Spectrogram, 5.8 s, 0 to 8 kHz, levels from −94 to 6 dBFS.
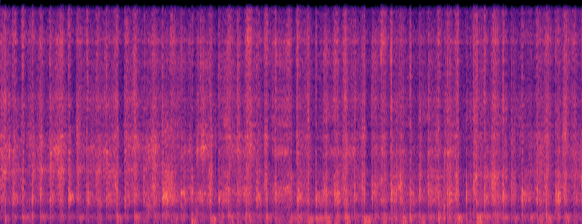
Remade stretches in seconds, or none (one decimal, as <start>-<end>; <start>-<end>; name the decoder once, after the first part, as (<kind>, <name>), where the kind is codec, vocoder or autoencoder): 0.0-5.8 (codec, ZipCodec)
